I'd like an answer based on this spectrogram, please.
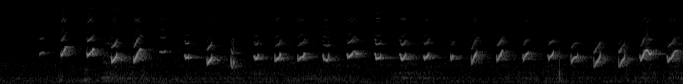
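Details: Male dog (Rüde) from a litter, giving high, rising whimpering yelps that bend upward, repeated steadily about twice per second in a long even series over quiet background hiss.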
